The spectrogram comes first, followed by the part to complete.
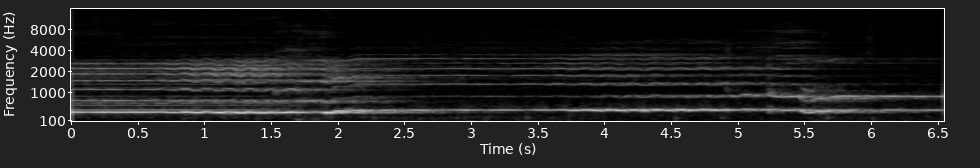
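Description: A man singing long sustained notes with vibrato, live, over a soft held orchestral chord; the sung pitch steps up about two seconds in and dips again near the end.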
